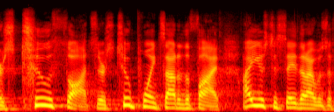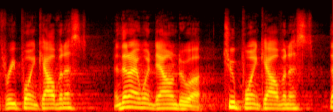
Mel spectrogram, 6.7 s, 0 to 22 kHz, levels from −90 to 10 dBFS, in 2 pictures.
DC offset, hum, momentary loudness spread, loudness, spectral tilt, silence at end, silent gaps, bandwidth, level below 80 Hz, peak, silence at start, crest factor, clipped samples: under 0.1%; none; 6 LU; -18 LUFS; -5.5 dB/octave; 0.2 s; none; 14 kHz; -62 dBFS; 0 dBFS; 0 s; 18 dB; under 0.1%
